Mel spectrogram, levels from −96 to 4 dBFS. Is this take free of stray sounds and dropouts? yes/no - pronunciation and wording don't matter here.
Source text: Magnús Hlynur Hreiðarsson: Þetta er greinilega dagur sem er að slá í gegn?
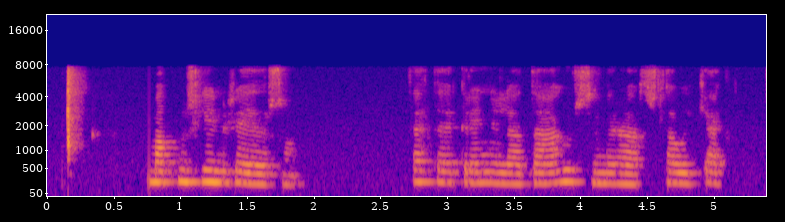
yes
